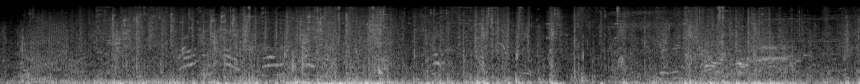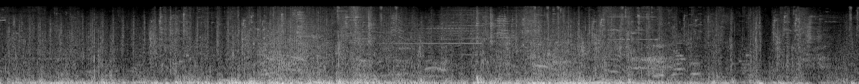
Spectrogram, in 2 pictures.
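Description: Loud blasts and explosions boom.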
